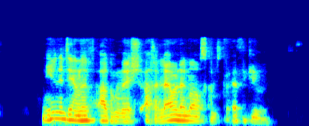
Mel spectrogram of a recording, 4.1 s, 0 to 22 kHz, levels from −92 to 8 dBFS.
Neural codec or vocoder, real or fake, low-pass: codec, 16 kHz in and 24 kHz out, 1.1 kbps, FireRedTTS-2 codec; fake; 7.2 kHz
